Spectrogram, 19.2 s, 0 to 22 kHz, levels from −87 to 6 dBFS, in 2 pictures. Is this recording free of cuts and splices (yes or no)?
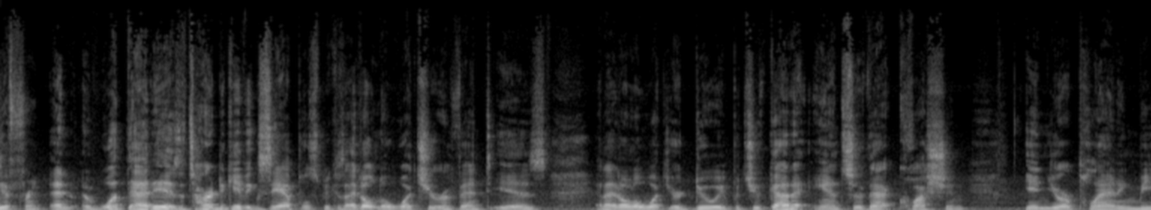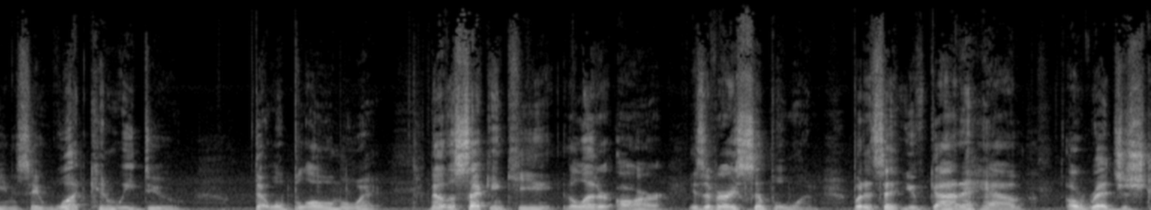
yes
